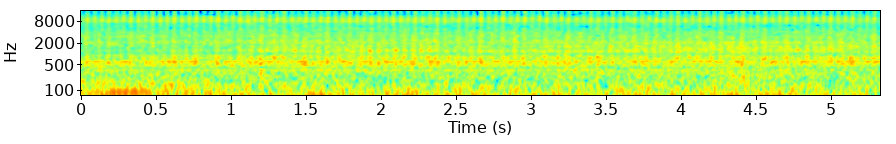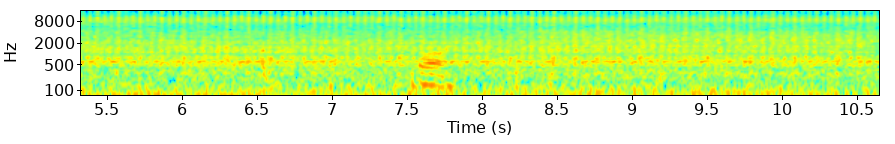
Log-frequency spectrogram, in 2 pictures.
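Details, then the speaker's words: 2023 Chevrolet Onix at idle, Helper-brand clutch fitted under 3 months ago: light quick rattle, about three or four a second, changing as clutch pedal is pressed and released; faulty clutch, cured by swapping to original clutch. "Só que daí agora começou um barulho mais alto que ele tá percebendo. Esse barulhinho aqui, ó."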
